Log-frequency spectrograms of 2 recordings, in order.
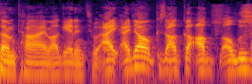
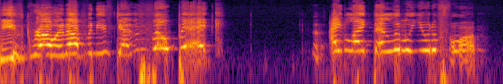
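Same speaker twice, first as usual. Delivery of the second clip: very high, fussy put-on old lady voice.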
